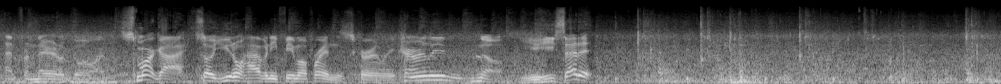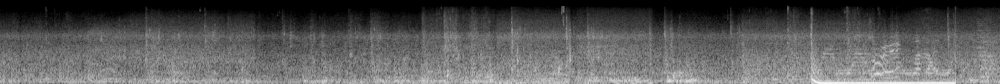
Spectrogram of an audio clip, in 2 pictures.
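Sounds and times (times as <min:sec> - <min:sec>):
water moving around boat: 0:00.0 - 0:20.0.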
